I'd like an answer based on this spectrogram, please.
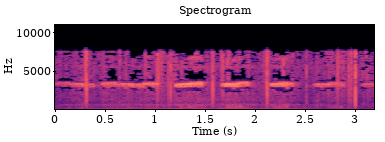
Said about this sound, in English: The sound of crickets. Crickets always indicate a summer evening on somebody's porch.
